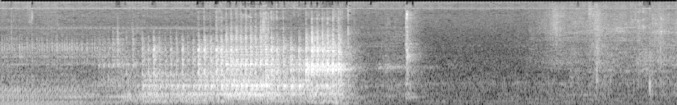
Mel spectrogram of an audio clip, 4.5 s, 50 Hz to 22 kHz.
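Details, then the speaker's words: 1985 Ferrari Mondial QV left pop-up headlight motor, lights working: strained labouring whirr with fast rhythmic chatter for two seconds then cuts out; underperforms under load, motor failing internally, replacement planned. "All the lights are working now, everything's good, but yeah, I'm getting that same symptom. One comes up and then same issue."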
